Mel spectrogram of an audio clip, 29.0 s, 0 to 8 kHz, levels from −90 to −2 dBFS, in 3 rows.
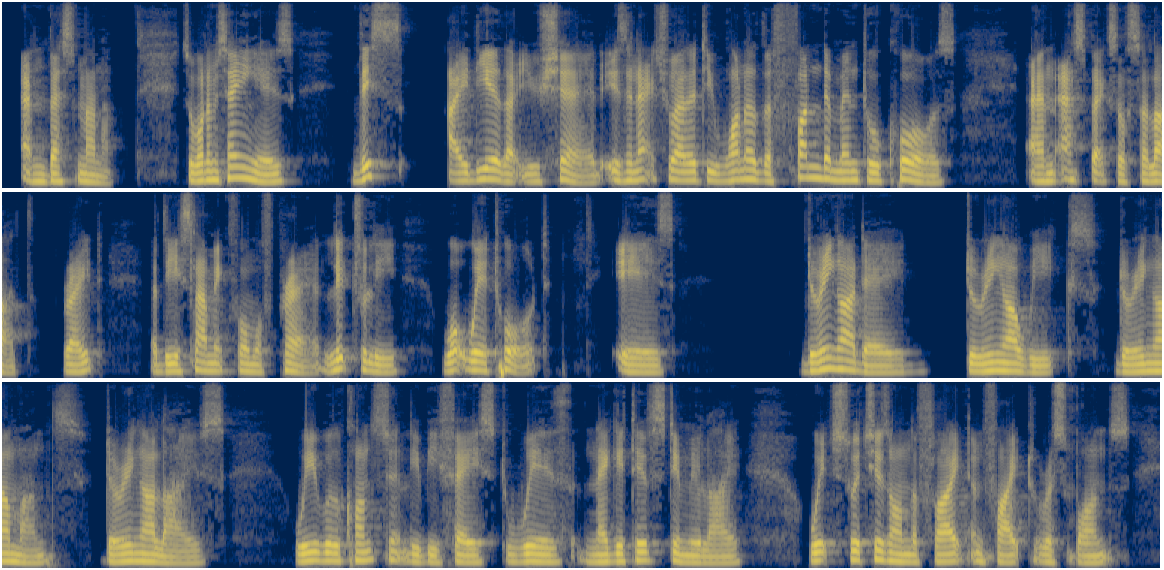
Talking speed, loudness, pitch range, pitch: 130 wpm, -19 LUFS, 115-140 Hz, 125 Hz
